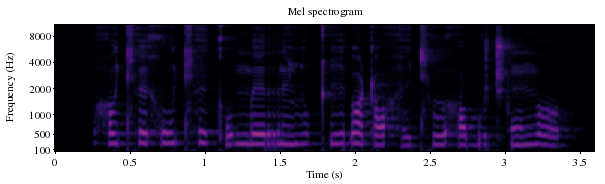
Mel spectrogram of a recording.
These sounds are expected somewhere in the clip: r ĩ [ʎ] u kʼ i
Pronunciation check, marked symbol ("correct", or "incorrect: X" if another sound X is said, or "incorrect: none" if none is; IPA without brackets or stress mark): correct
